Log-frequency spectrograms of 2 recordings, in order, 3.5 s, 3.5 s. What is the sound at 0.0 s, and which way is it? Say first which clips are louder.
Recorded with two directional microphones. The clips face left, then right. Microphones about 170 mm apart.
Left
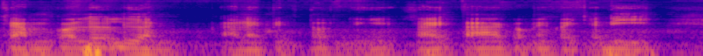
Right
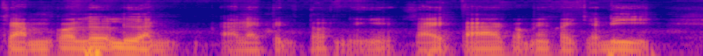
Speech: right 8 dB; 40° right (ahead or behind).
